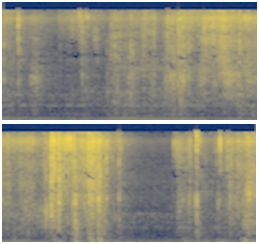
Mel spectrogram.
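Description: Cardboard box and foam packing insert being handled as a car amplifier is unpacked, rustling and scraping in uneven bursts. It is loudest about three seconds in, with a short lull just before four seconds.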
